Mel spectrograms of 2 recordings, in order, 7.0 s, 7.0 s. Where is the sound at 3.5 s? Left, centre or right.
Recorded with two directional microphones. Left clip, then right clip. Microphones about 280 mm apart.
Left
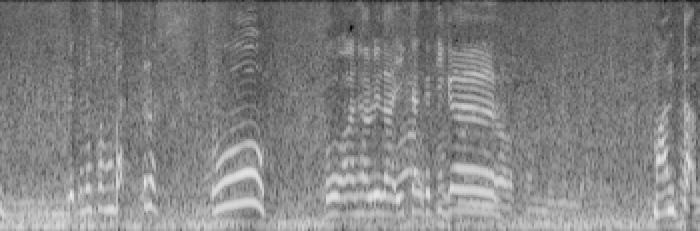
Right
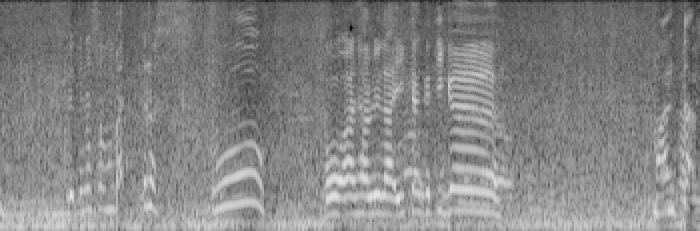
Right.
